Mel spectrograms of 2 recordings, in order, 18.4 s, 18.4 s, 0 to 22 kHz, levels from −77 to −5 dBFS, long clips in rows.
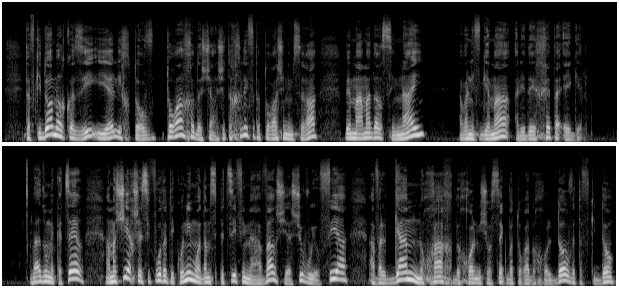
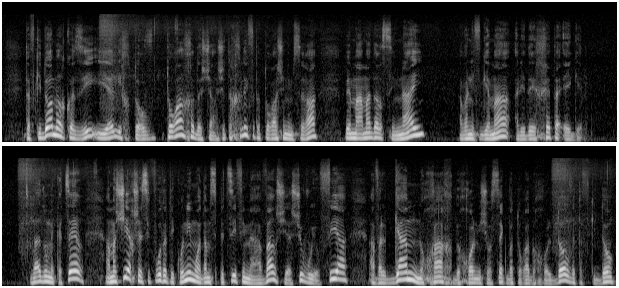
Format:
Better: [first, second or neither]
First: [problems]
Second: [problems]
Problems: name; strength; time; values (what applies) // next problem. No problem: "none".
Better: first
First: none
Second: hiss; faint; throughout; 20 dB below the speech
